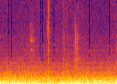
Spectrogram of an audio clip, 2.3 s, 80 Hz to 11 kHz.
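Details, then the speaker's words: 2023 Ford Bronco Everglades (Sasquatch-based, 2.3L turbo four, 10-speed automatic, top on) driving in traffic: constant low tire and road rumble with faint wind hiss, cabin poorly insulated, louder than an MX-5 Miata. "you hear all the cars around you it almost feels like you're in a convertible which it is a convertible but the Top's on so it feels like a like the loudest convertible I've ever been it's louder than an MX Miata"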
